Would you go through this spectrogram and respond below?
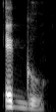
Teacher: the Japanese perceive the final consonant as being long and tend to insert a small sue. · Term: long consonants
